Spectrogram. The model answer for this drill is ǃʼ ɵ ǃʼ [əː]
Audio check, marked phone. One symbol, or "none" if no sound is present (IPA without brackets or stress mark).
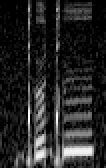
ʉː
